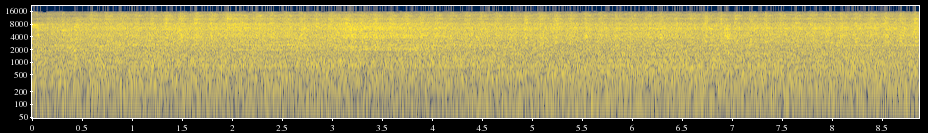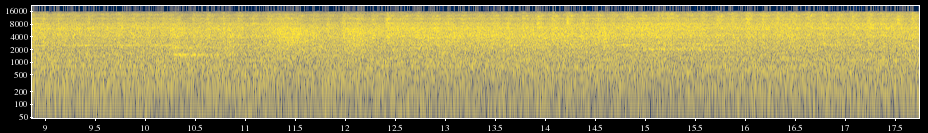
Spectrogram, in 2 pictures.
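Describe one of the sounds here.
A packing machine whirs and clatters steadily.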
